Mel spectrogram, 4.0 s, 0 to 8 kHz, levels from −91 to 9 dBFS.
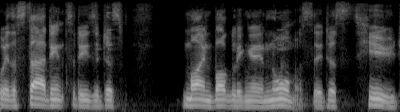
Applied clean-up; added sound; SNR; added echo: neural mask model DeepFilterNet 3.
